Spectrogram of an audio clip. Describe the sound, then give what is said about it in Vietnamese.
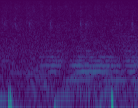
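Heavy rain falls on a house with an unfinished tile roof, and water drips in through the gaps. A faint, steady hiss runs throughout, broken by a few soft, low thuds. “Hôm nay mưa to, nước từ bên ngoài theo những khe rột cứ nhỏ xuống tí tách.”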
